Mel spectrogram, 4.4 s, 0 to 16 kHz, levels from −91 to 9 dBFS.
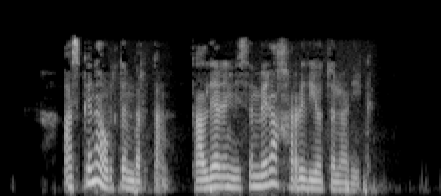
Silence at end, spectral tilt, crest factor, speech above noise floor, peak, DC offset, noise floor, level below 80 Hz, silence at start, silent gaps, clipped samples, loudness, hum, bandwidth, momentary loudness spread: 0.7 s; -4.5 dB/octave; 18 dB; 49 dB; -2 dBFS; under 0.1%; -69 dBFS; -56 dBFS; 0.65 s; none; under 0.1%; -20 LUFS; none; 8.2 kHz; 12 LU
